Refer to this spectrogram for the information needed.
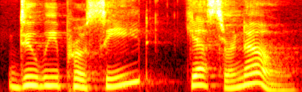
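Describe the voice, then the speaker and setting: A woman voicing a polite, coolly menacing female ship AI with formal, measured announcements in a sci-fi audio comedy. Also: fairly high pitch, very animated, dark tone. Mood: insistent, cool.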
